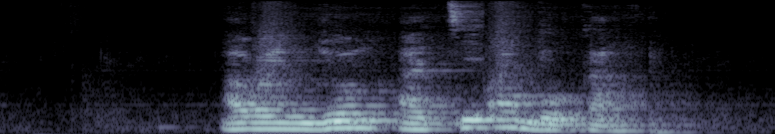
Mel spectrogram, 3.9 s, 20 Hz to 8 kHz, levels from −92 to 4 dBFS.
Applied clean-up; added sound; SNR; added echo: neural separator model SepFormer DNS4.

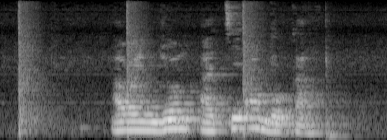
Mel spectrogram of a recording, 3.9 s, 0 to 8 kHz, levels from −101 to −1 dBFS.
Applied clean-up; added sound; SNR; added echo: none; Slam; 20 dB; reverberation time 0.7 s.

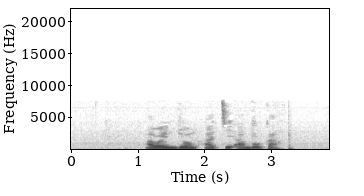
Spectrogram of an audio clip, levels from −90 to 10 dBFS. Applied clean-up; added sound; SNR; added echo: none; none; none; none.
